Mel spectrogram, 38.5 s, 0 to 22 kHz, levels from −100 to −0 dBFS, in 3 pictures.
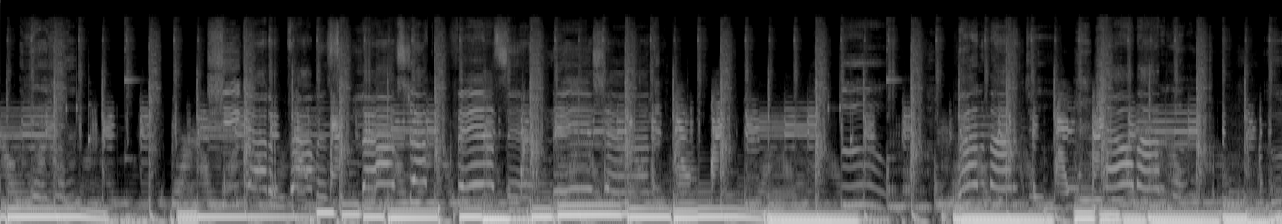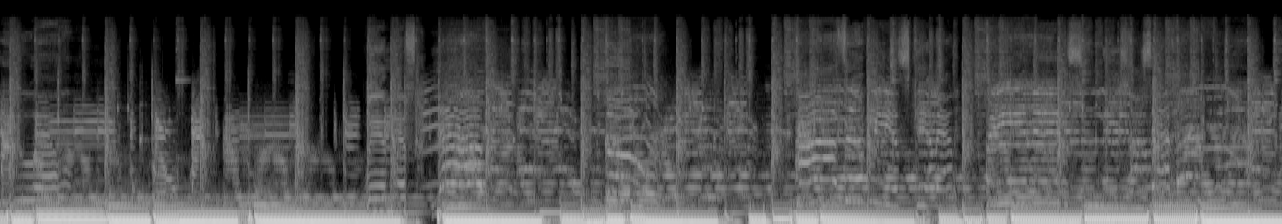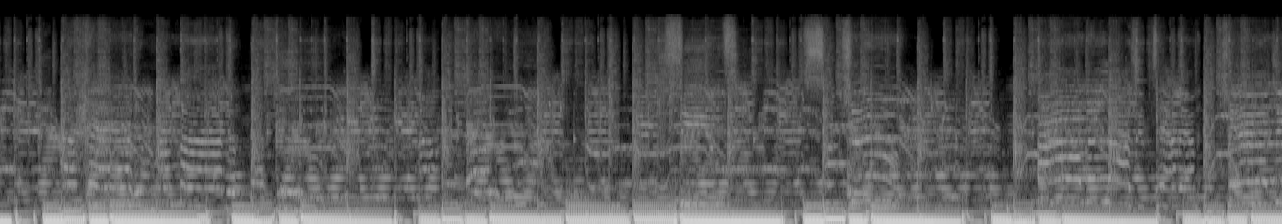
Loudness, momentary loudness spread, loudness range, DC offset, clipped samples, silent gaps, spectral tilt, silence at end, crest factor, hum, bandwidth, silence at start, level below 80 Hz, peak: -26 LUFS; 7 LU; 3 LU; under 0.1%; under 0.1%; none; -7.5 dB/octave; 0 s; 10 dB; none; 11.5 kHz; 0 s; -26 dBFS; -14 dBFS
